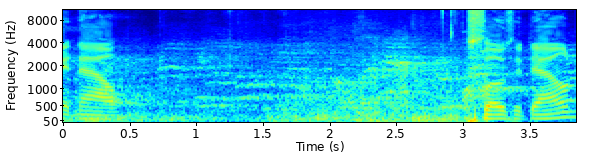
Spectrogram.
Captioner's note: people shouting in the crowd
